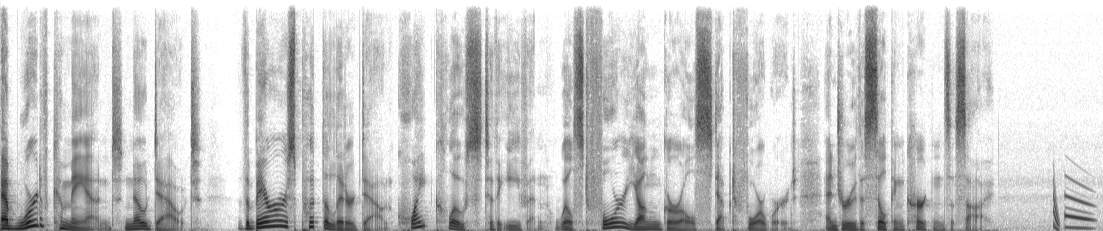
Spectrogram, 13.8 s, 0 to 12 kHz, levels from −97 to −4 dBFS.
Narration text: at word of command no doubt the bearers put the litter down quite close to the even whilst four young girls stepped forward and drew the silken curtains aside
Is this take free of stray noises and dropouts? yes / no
no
